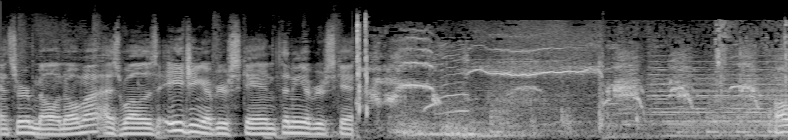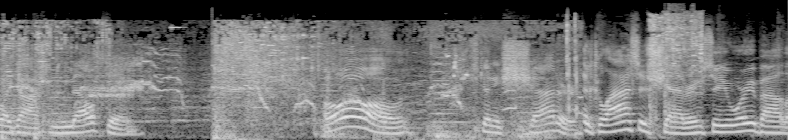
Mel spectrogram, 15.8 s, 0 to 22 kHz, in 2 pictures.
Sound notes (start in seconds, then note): 3.6 scream; 9.3 thermostat beeps; 10.0 glass crashes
